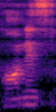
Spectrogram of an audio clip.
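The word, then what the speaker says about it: honest: ঠিক আছে, সো বিষয়টা হচ্ছে এরপরে এইচ দেখেন, অনেস্ট ম্যান, এখানে হনেস্ট বলি না আমরা, এই জন্য অনেস্ট অ দিয়ে শুরু, এই যে অনেস্ট ম্যান। তো এখানে এন হচ্ছে অ্যাব্রিভিয়েশনের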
